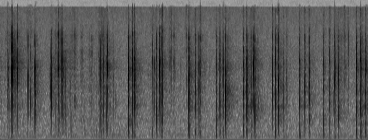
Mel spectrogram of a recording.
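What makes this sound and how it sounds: A small, flat, clear plastic box holding false eyelashes, sealed in a crinkly cellophane sleeve, is held in both hands and tapped and scratched with long pink nails. Quick, sharp, bright clicks come in uneven bursts, with crinkling rustle between them and almost no low end. Each tap dies away instantly.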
